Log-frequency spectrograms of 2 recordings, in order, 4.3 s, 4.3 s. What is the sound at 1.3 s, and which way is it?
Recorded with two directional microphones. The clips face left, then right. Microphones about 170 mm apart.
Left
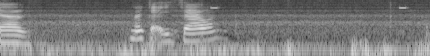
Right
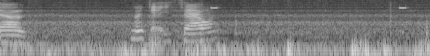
Speech, 50° left (ahead or behind).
